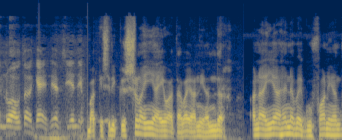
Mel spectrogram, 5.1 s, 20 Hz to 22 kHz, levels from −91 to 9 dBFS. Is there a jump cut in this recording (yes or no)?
yes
